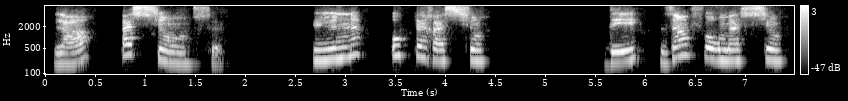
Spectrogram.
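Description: A woman's voice: a little high, warm tone, muffled recording. A woman teacher giving a phonics lesson, carefully saying and repeating words and syllables for young pupils. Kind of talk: slow, deliberate phonics lesson.

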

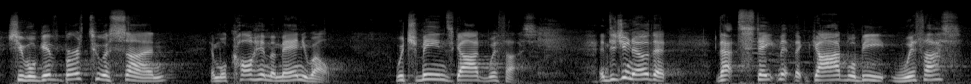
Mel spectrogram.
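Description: This young man's voice is high and fairly bright as he gives a sermon from a church stage, speaking earnestly and conversationally and slipping in light jokes. The large hall behind him produces a long reverb on the recording.

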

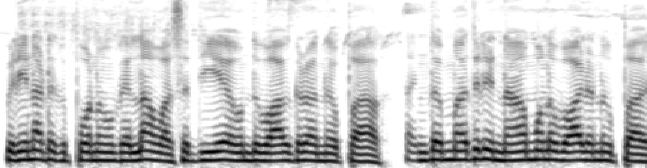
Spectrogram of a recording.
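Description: A man's voice: on the high side, level tone, fairly quick, dark tone, clean tone, natural voice. A man voicing a homesick young husband working abroad in a cartoon, earnest and pleading. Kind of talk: Tamil cartoon voice acting.

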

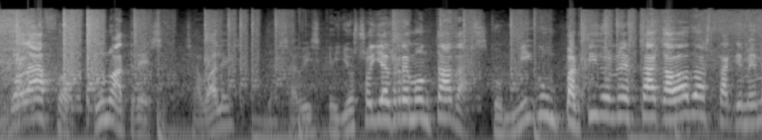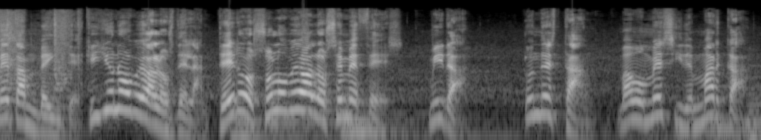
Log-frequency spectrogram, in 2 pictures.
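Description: A young man with a Spanish accent giving live football-game commentary, swinging between frustrated shouting and low muttering, swearing often. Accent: Spain. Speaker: gaming youtuber. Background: game music.

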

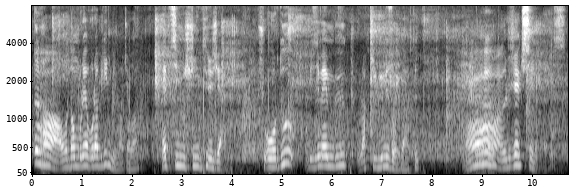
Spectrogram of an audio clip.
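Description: A man giving casual, excitable gameplay commentary, swearing often and talking straight to his viewers. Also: fairly high pitch, normal speed, background noise.

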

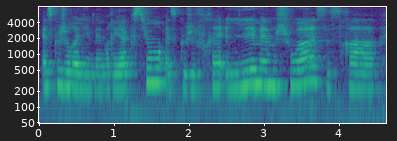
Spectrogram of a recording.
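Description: A woman, a gaming YouTuber, chatting excitedly through a let's play with many fillers. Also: a little high, measured pace, a little hiss or hum. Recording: echoey room with music.

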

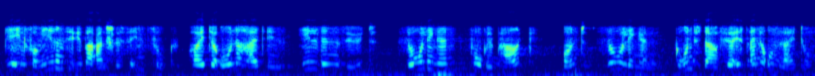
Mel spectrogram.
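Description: A woman making a flat, formal platform announcement as a station announcer, in evenly segmented phrases. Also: a little high, unhurried. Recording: tinny phone-like band, hissy background noise.

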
